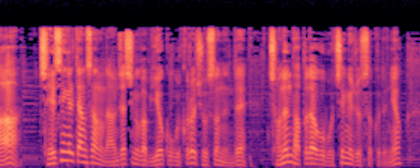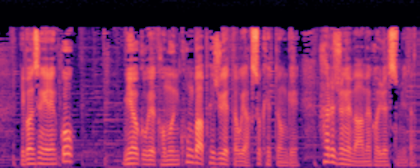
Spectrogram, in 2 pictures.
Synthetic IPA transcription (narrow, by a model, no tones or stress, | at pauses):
a | t͡ɕe̞sʰe̞ŋiɭt͈aŋs̬ʰaŋnamd͡ʑat͡ɕʰinɡuɡamiʌk͈uɡɯɭk͈ɯɾʌd͡ʑos͈ʌnːɯnde̞ | t͡ɕʌnɯnpap͈ɯdaɡomot͡ɕʰe̞ŋɡjʌd͡ʑos͈ʌt̚k͈ʌdɯɲo | ibʌnsʰeŋiɾɯnk͈ok̚ | miʌk͈uɡe̞kʌmɯnkʰoŋbapʰhe̞d͡ʑuɡe̞t̚t͈aɡoja̰k̚s͈okʰe̞t̚t͈ʌnɡe̞ | haɾɯd͡ʑuŋeɭmaɯme̞kʌʎːʌs͈ɯmɲḭda̰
